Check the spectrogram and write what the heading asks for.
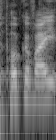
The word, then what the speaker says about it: Pokowai: so these are the pokeville arch i think i'm pronouncing it right that w is actually a v they are 229.99 and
